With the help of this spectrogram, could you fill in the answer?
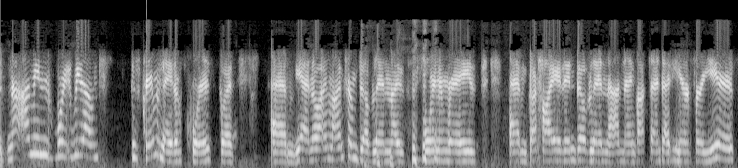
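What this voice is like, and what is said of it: Irish accent. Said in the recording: “I'm noticing your accent. Did you grow up in Ireland?”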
